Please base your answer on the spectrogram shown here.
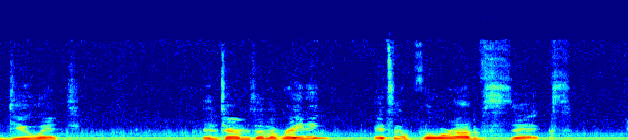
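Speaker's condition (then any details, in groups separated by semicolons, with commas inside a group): Cerebral palsy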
